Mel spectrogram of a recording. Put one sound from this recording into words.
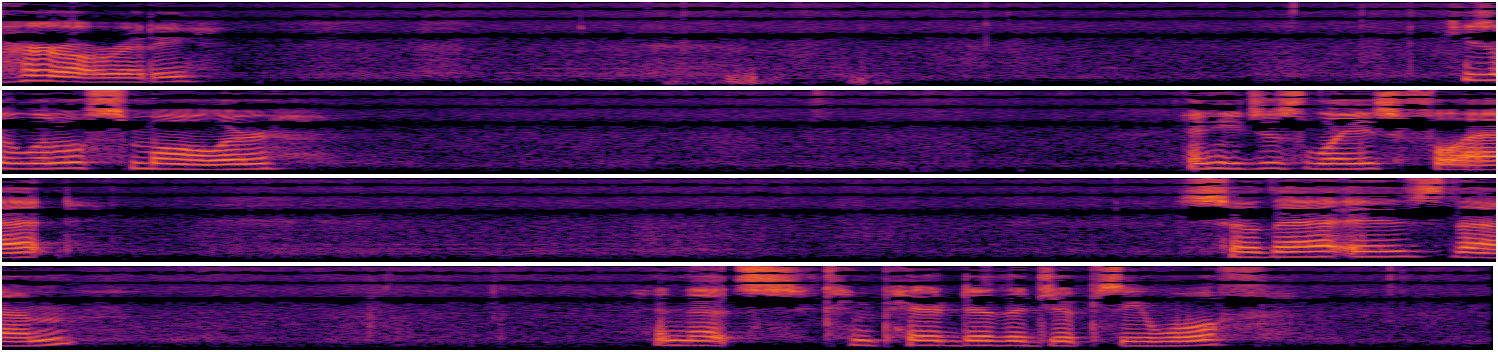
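A plush toy dog lets out loud, short electronic howls each time it is squeezed.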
